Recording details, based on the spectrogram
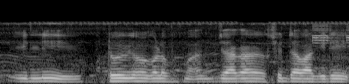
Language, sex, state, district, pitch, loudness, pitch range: Kannada, male, Karnataka, Dharwad, 140 Hz, -22 LUFS, 130-145 Hz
